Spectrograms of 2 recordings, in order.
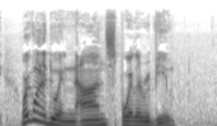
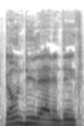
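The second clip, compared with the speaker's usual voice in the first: ordinary delivery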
